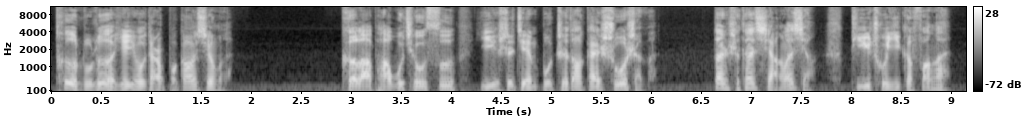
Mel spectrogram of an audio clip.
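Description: A man narrating an audiobook in a scripted, expressive storytelling style. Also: medium pitch, moderate pace, no echo.

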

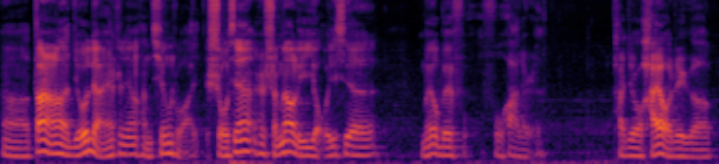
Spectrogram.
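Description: A man hosting a podcast, casually retelling a game's story in a rambling way with many fillers. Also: on the low side. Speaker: podcast host recounting game lore.

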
